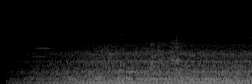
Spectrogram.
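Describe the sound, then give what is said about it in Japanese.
A steady, low rumble from inside a moving, irregularly rocking train car, with broad rolling noise that swells in right away and holds constant, fairly loud, with no voices. “不規則に揺れる電車の中で SNS を覗き込む”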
